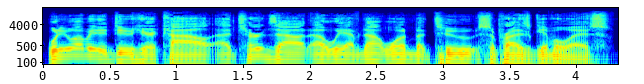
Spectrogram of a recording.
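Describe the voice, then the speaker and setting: A man's voice: mid-range voice, expressive, quick pace, no room sound, clean studio sound. A man hosting a sports radio show, talking in a casual, opinionated way, his voice nasal from a cold. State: has a cold.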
